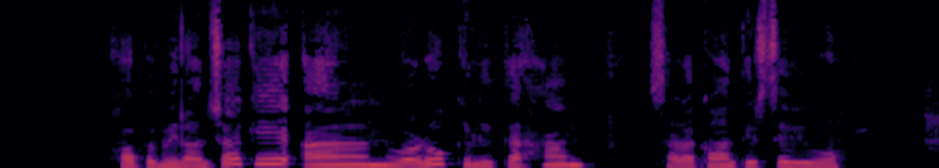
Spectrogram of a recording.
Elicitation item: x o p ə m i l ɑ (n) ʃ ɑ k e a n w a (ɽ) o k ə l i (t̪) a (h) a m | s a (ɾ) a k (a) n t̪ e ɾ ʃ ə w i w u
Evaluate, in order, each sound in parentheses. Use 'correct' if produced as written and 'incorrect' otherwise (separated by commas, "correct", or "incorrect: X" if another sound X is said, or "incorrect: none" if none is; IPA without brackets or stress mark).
correct, correct, correct, correct, incorrect: ɽ, incorrect: ɑ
